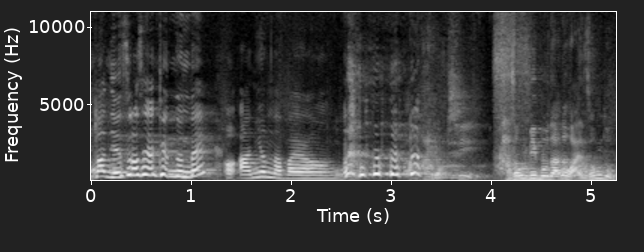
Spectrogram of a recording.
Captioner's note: laughs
